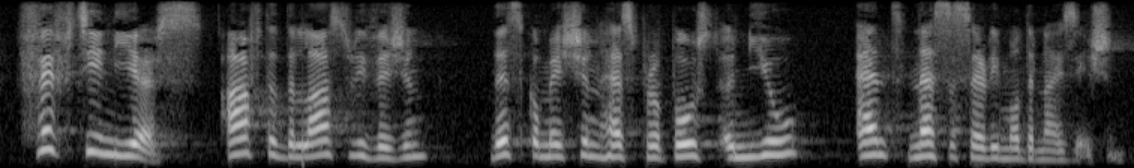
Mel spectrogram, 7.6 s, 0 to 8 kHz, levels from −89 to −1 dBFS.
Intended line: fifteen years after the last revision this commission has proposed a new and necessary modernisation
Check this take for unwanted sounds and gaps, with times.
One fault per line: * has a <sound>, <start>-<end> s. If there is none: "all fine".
all fine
